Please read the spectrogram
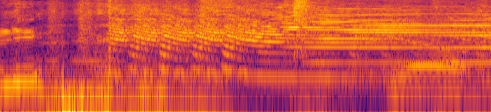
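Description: An air-horn sound effect dropped over the hip-hop beat, a stack of tones sliding down in pitch and then holding steady as the beat's bass cuts out.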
